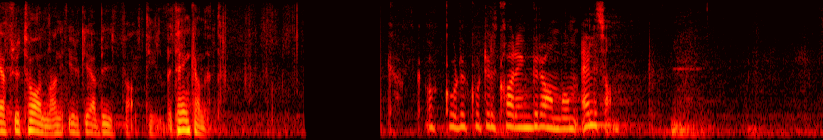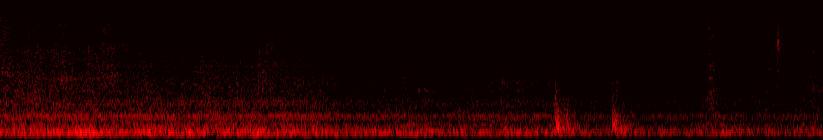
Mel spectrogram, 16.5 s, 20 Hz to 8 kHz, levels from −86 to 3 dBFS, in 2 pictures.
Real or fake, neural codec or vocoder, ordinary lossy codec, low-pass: real; none; none; none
